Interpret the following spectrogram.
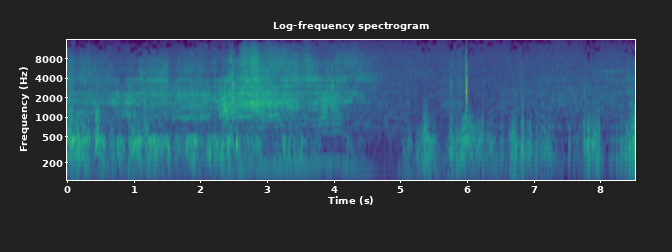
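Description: A Honda Civic hatchback rally car's four-cylinder engine working hard at high revs as it passes on a gravel stage, with rough tyre and gravel noise. The engine note falls away about four seconds in, and gusts of wind on the microphone take over.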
